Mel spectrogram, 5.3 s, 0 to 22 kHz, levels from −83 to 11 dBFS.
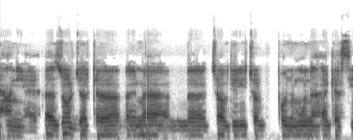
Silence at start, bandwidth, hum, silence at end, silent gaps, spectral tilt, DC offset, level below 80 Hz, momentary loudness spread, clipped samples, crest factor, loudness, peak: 0 s; 11 kHz; none; 0 s; none; -3 dB/octave; under 0.1%; -42 dBFS; 7 LU; under 0.1%; 14 dB; -14 LUFS; 0 dBFS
